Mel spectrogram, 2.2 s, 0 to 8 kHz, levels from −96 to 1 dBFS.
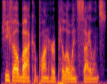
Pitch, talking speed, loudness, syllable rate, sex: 115 Hz, 225 wpm, -19 LUFS, 5.9 syllables/s, male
